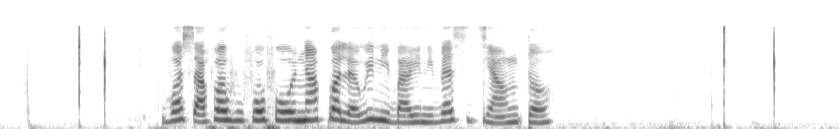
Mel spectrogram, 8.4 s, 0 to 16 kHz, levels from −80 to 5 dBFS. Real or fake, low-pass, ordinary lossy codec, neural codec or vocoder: fake; 7.2 kHz; MP3, 64 kbps; codec, 16 kHz, 4 kbps, X-Codec, HuBERT features, trained on general audio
